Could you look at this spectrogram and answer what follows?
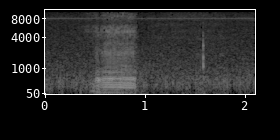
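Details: Boxer dog snoring like a human: a single short, nasal, whistly snore on one breath in a quiet room.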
